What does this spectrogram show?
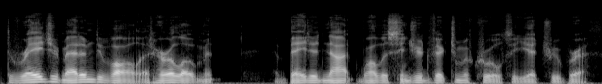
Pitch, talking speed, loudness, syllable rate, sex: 90 Hz, 190 wpm, -19 LUFS, 6.0 syllables/s, male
